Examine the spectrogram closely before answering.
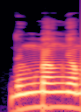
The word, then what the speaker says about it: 늑막염: 다음 폐렴 할 때는 렴으로 읽는데 늑막염 할 때는 염으로 쓰죠. 폐렴이나 늑막염, 늑막염이 아니라 뭐야? 늑막염. 역시 니은 첨가가 일어나서 늑막염.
